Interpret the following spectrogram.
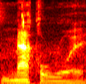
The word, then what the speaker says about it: McIlroy: Rory McIlroy PGA Tour I'm pronouncing his name wrong it's McElroy hello again everyone this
